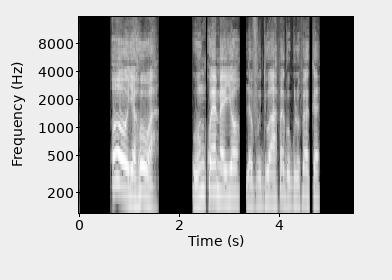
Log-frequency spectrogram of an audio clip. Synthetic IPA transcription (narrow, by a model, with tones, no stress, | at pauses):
o˦je˨ɦo˦wa˨ | wo˨ŋ̩˦kɔ˦ɛ˦mɛ̃˨jɔ˦lɛ˨vu˨d̪u˦a˨ɸɛ˦ɡo˨ɡlo˨ɸɛ˦kɛ˦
